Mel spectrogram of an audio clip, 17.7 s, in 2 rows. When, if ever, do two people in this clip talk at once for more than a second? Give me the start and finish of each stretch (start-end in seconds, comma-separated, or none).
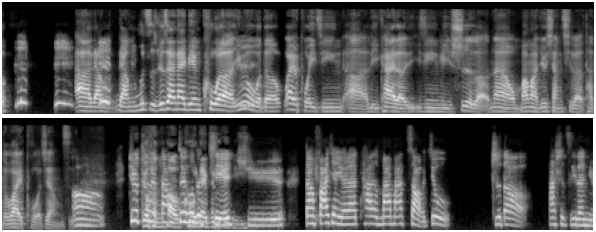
10.9-12.6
